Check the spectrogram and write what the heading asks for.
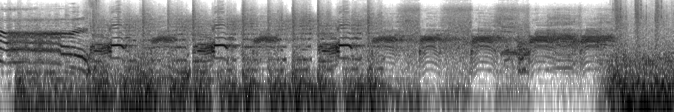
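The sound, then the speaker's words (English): A loud, busy chorus of geese and ducks honking and quacking over one another in rapid, repeated calls, continuous throughout. “At the quack of dawn. I think we're finally safe, everyone. Oh my god, they found us!”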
